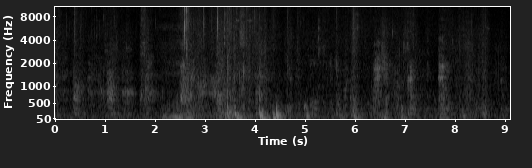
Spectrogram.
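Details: Two male Great Danes, Finn and Magic, mouth fighting in play, with Finn bugging Magic: low rumbling growls and scuffling thumps that swell in the middle, with scattered sharp knocks and a brief spoken word from a person.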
